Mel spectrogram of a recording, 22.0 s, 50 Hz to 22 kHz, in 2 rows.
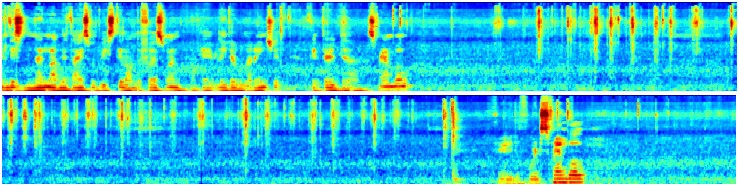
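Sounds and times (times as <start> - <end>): puzzle cube plastic clicking: 7.4 - 17.9.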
